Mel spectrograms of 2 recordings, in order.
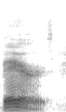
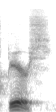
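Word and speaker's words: Bearss: Downs about beer Avenue it's not pronounced bears like and I was like oh Bears no it's beer I was today years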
